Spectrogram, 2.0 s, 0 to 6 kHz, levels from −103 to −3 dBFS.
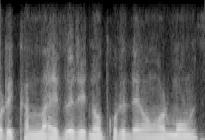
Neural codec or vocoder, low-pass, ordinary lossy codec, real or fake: codec, 16 kHz in and 24 kHz out, 0.6 kbps, FocalCodec, streaming, 2048 codes; 5.4 kHz; Opus, 16 kbps; fake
